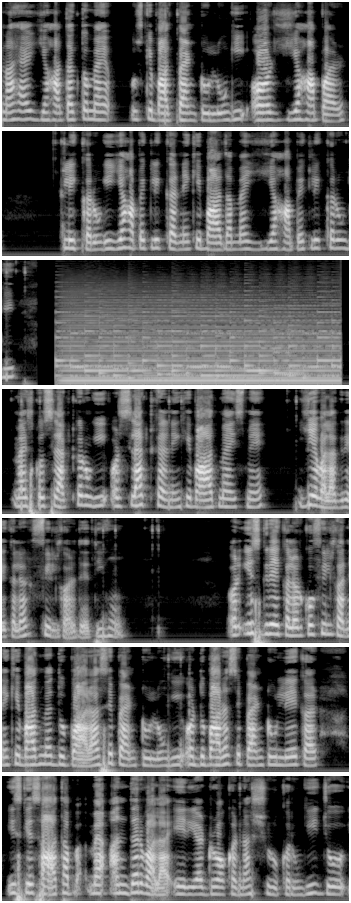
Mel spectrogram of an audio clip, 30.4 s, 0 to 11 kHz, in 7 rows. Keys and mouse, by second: 1.7 click, 4.7 click, 8.3 click, 9.4 click, 10.4 click, 11.2 shift+click, 11.5 click, 12.3 click, 12.8 click, 16.8 click, 23.6 click, 26.1 click.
